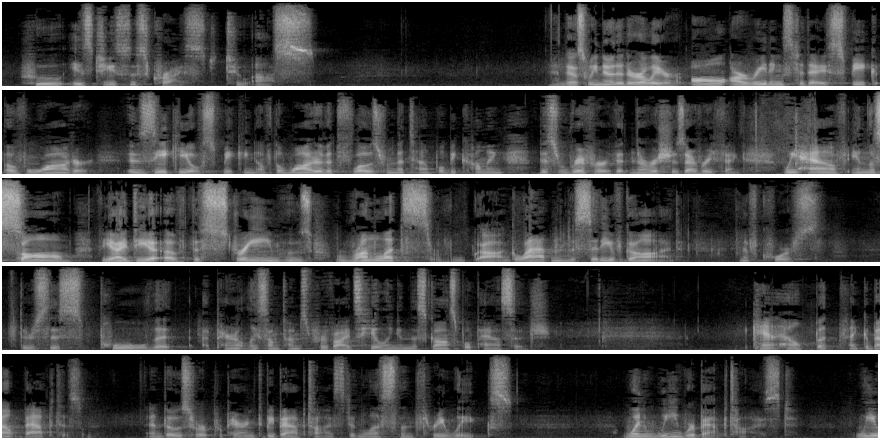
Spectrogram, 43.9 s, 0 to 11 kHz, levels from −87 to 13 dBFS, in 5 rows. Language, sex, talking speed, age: English, male, 125 wpm, 40-59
